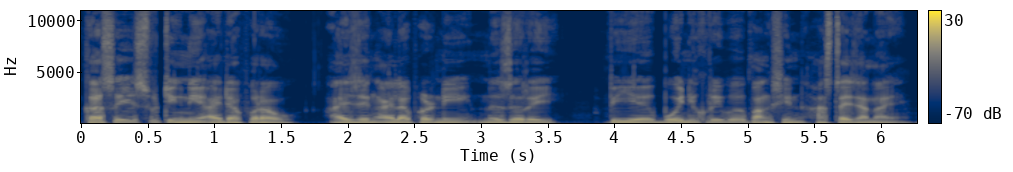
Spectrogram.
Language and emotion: Bodo, neutral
